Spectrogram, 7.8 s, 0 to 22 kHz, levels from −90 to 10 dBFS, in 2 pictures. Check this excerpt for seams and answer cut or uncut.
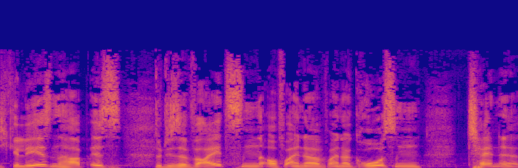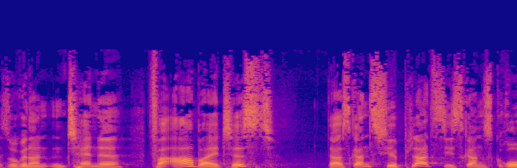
cut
